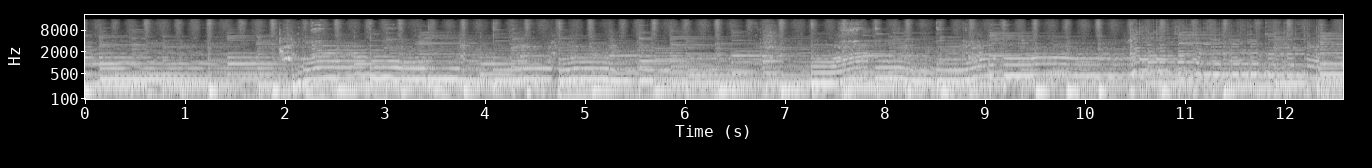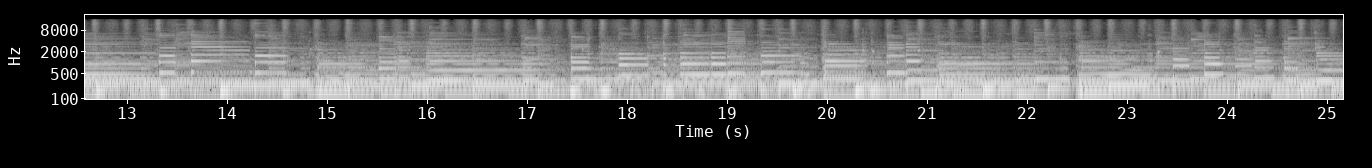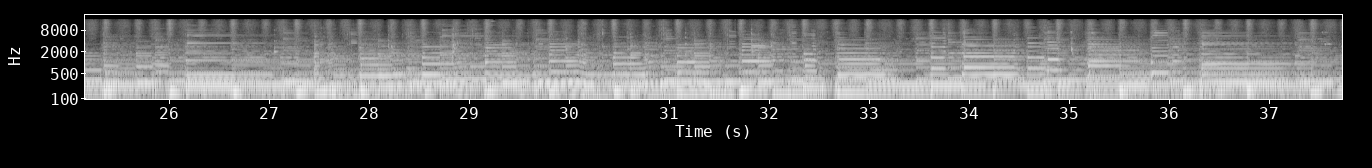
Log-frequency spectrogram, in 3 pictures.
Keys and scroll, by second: 13.3 typing.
